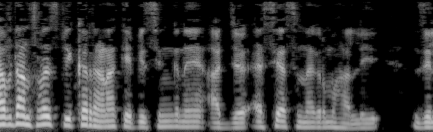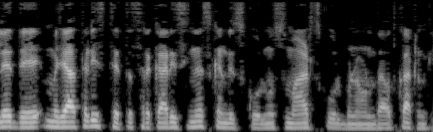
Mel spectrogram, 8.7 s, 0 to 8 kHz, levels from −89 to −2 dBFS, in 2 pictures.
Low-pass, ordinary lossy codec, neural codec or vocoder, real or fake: none; none; none; real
